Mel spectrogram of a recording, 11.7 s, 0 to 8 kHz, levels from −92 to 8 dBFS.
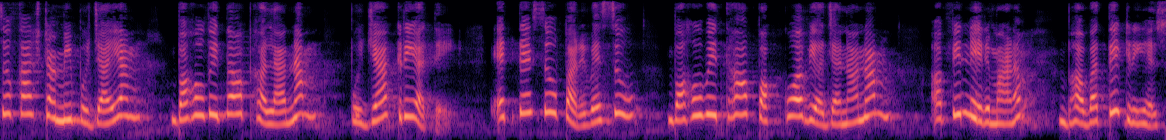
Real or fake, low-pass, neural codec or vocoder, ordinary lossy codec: fake; none; codec, 16 kHz, 2 kbps, X-Codec, WavLM features, trained on Multilingual LibriSpeech; none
